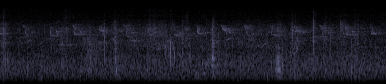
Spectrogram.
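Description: Small songbirds chirping and twittering, many short high calls overlapping throughout, with a few light clicks.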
